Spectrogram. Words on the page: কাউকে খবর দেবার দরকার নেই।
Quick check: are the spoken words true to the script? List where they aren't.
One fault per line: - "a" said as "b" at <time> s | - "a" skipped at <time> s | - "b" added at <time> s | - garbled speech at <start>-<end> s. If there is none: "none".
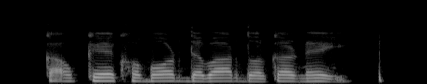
none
